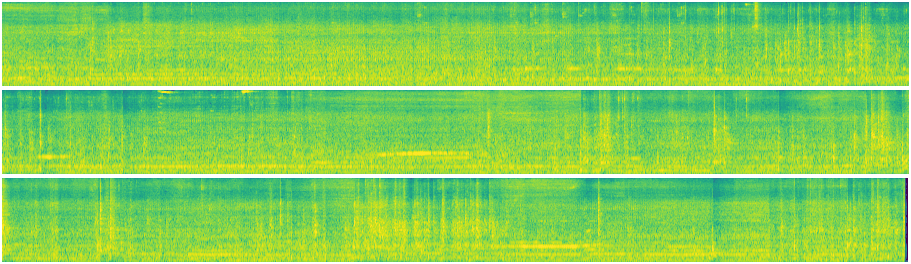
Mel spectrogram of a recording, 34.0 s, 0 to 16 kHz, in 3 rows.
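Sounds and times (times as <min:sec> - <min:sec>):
excavator engine running: 0:00.0 - 0:34.0
high shifting engine tone: 0:13.3 - 0:20.3.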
